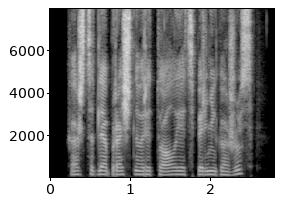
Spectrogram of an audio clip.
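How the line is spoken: Soft, placating reply. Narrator (Russian): ответила мягко, чтобы не разозлить его

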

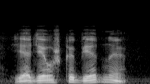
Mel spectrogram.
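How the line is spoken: Colonel snorting. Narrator (Russian): полковник хмыкнул

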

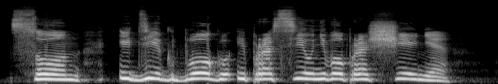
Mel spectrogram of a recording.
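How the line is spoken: Hoarse shout. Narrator (Russian): охрипшим голосом закричала Пыльмал

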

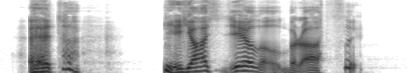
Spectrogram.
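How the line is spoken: Sobbing. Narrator (Russian): проговорил он, всхлипывая

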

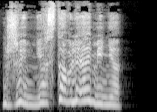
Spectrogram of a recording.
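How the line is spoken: Screaming. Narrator (Russian): Хелен закричала

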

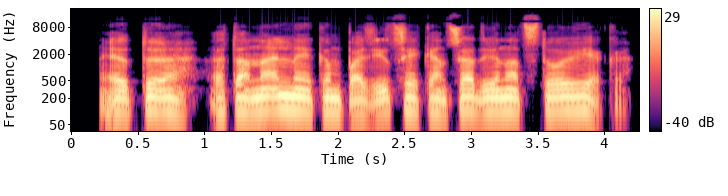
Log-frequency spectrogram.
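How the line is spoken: Whispered reply. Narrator (Russian): прошептал в ответ Данворти

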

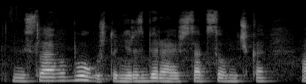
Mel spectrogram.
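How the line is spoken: Plain. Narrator (Russian): ответил он

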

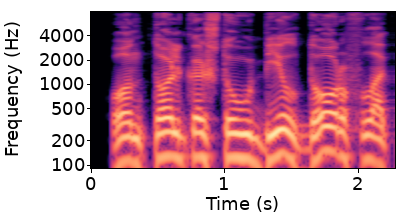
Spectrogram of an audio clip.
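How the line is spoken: Shout. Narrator (Russian): крикнул Муркоу

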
